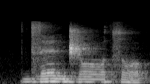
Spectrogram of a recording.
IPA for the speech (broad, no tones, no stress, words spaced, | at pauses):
d͡zɛnd͡ʒɔːt͡sɔ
